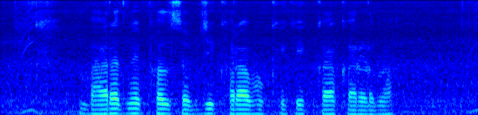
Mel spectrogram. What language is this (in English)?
Bhojpuri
